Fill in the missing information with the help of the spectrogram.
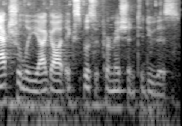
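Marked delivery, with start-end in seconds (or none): none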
